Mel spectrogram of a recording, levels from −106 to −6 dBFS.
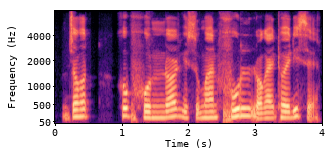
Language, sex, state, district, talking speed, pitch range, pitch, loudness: Assamese, male, Assam, Sonitpur, 120 wpm, 155-190 Hz, 175 Hz, -16 LUFS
